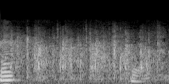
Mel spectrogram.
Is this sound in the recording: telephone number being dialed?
no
